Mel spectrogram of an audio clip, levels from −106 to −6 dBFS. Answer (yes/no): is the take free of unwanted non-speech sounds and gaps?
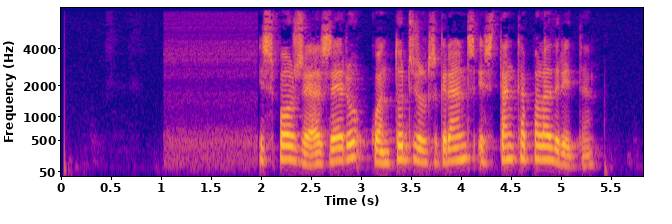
yes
